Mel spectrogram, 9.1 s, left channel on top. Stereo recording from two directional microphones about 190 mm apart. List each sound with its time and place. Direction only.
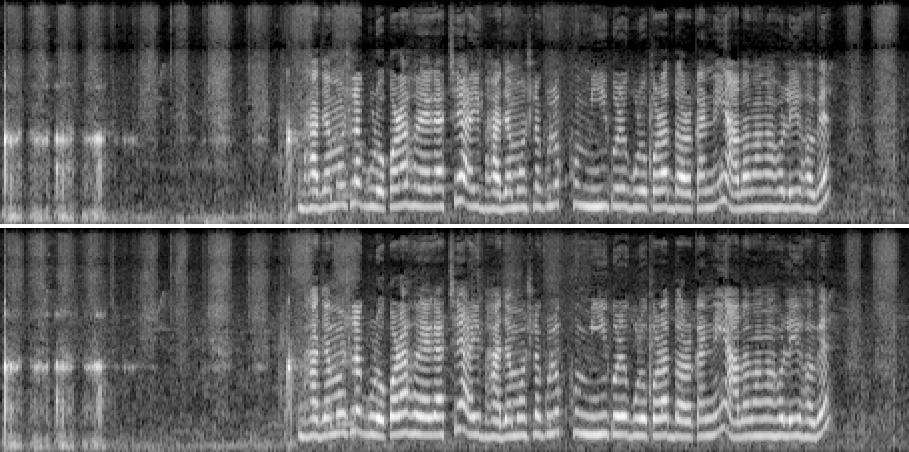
0.0 s dog: centre (ahead or behind)
0.3 s a sound: 20° left (ahead or behind)
3.0 s speech: 10° left (ahead or behind)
